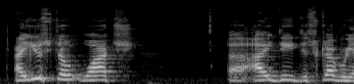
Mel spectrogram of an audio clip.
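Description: A man with a high pitch and a New York accent. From Brooklyn, New York. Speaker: author and podcaster. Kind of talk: casual interview. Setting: remote from New York City.

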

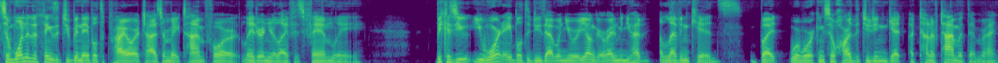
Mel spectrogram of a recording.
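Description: A man uses a normal speaking voice, fairly low in pitch with ordinary pitch variation. He moves at a fairly quick pace, and the sound is dry and close with no echo. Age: 40s. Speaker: podcast host. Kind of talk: interview; scripted narration. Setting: studio.

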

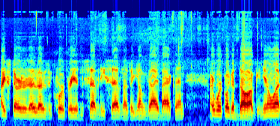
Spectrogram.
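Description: With an unremarkable speaking voice, a man talks at a fairly quick pace and a fairly low pitch, keeping his intonation fairly even. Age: 60s. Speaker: small business owner, caller. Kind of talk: call-in radio conversation. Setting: phone call.

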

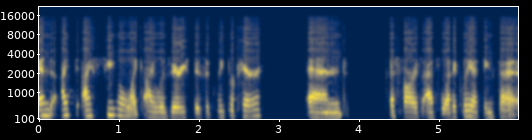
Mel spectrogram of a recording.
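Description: A woman has an ordinary speaking voice, fairly low in pitch, with fairly even intonation and very even loudness. She talks at a fairly quick pace, and the sound is dry and close with no echo. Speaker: professional fighter. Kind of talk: casual interview.

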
